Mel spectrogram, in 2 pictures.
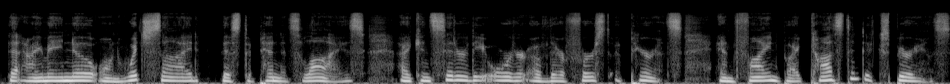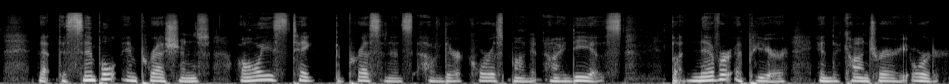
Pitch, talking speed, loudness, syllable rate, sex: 160 Hz, 135 wpm, -19 LUFS, 4.4 syllables/s, male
